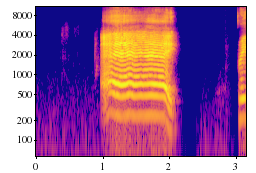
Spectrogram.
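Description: A young man draws out a long, rising and falling cry.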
